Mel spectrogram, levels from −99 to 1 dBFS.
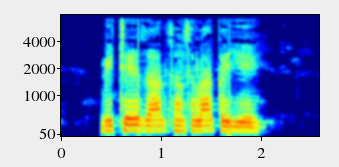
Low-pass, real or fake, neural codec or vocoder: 7.2 kHz; real; none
